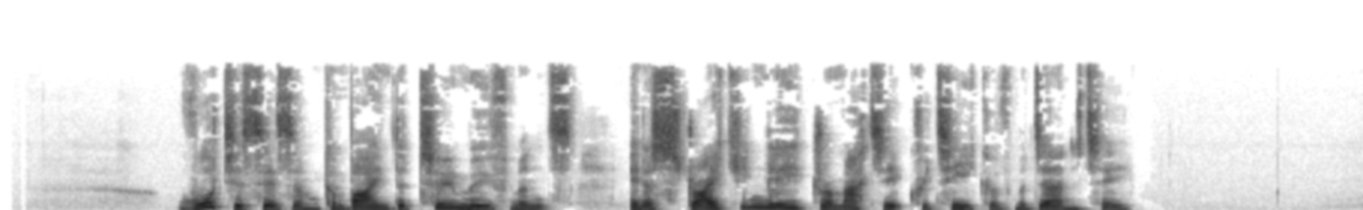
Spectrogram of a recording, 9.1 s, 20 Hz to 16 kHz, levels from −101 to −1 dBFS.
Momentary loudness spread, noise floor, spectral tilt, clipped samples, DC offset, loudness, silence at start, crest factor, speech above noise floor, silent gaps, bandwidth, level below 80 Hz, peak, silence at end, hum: 10 LU; -77 dBFS; -4 dB/octave; under 0.1%; under 0.1%; -22 LUFS; 1.2 s; 20 dB; 56 dB; none; 11.5 kHz; -76 dBFS; -4 dBFS; 1.6 s; none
